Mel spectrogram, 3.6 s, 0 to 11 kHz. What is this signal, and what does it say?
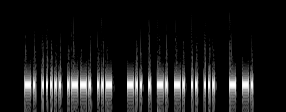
Morse code, heard as a keyed tone, about 47 wpm, 700 Hz. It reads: N5PU DENNIS TN
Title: K1USN SST QSO Practice - 45wpm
